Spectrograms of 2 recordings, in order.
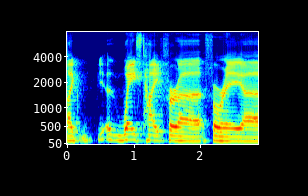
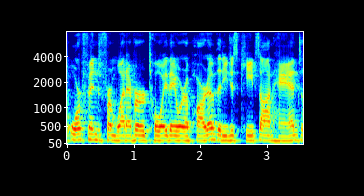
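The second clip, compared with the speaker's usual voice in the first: normal talking voice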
